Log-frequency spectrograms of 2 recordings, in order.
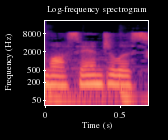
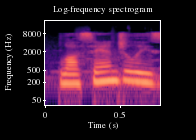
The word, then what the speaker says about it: Los Angeles: Previous to the 1950s, Los Angeles' name had multiple pronunciations, but the soft G pronunciation is universal today.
